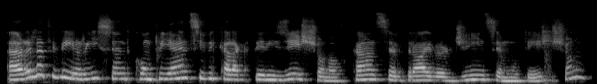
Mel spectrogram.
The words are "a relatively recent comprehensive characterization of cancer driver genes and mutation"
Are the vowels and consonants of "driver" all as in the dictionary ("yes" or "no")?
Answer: yes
